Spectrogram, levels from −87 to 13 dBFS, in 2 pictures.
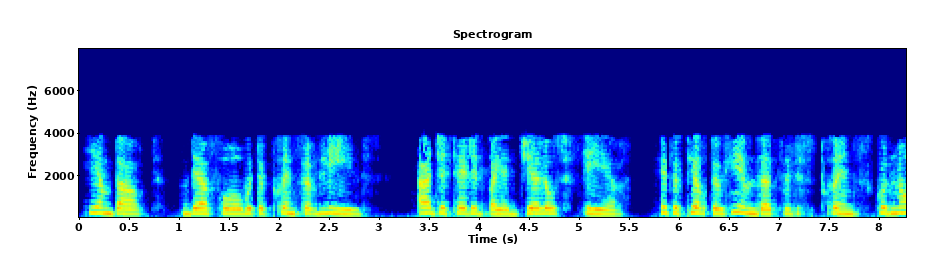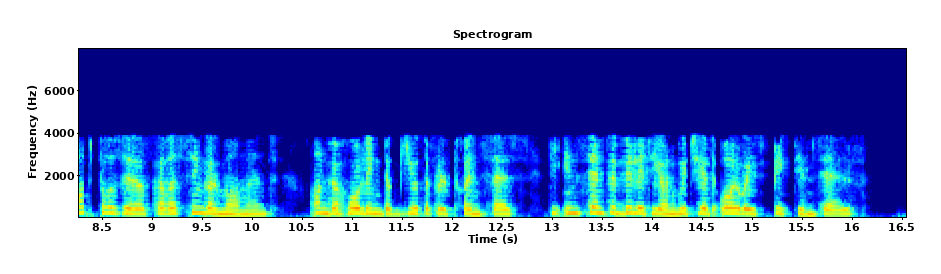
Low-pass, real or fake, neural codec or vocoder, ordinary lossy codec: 7.2 kHz; fake; codec, 16 kHz, 8 kbps, FreqCodec, smaller model; AAC, 16 kbps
